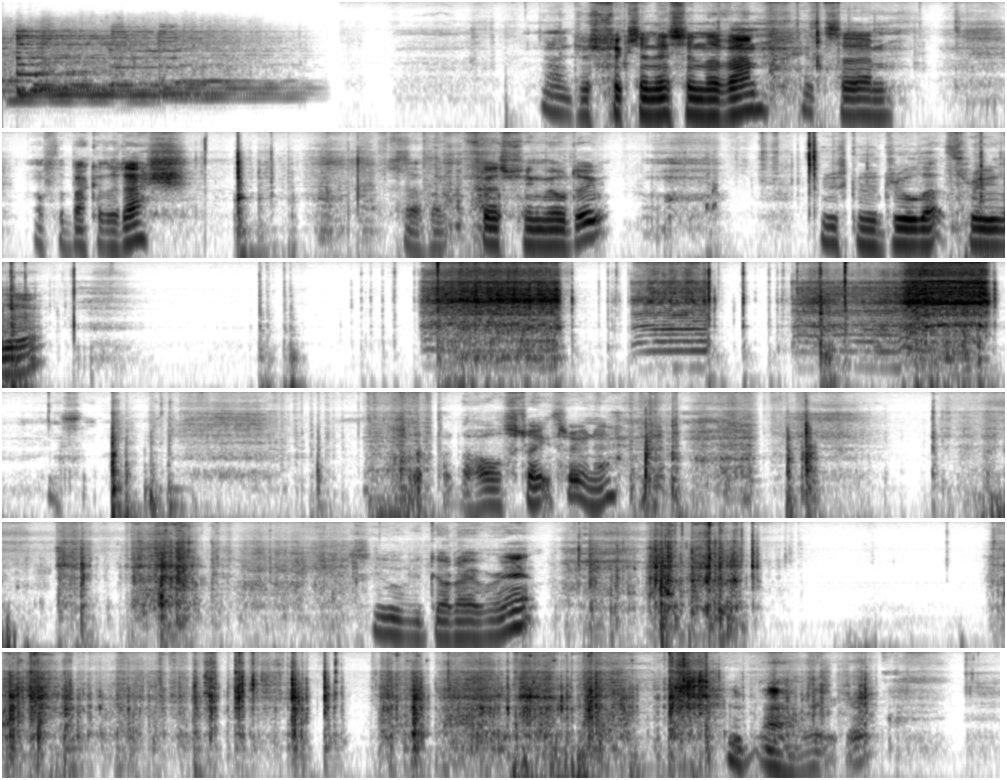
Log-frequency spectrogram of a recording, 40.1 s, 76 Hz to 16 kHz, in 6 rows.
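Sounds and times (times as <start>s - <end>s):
electric drill whining: 16.2s - 20.0s
hands rummaging small parts: 24.1s - 25.6s, 26.2s - 29.2s, 30.4s - 32.1s, 33.3s - 39.4s.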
